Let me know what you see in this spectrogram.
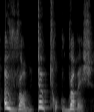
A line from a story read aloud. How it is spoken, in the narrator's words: snapped Hermione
